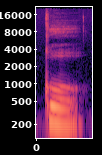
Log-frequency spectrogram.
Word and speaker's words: cô: On the other hand, if your dad has a younger sister, you call her as Cô, Cô.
